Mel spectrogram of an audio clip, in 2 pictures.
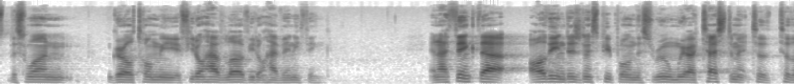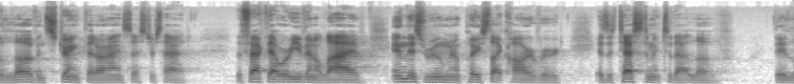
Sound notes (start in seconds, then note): none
